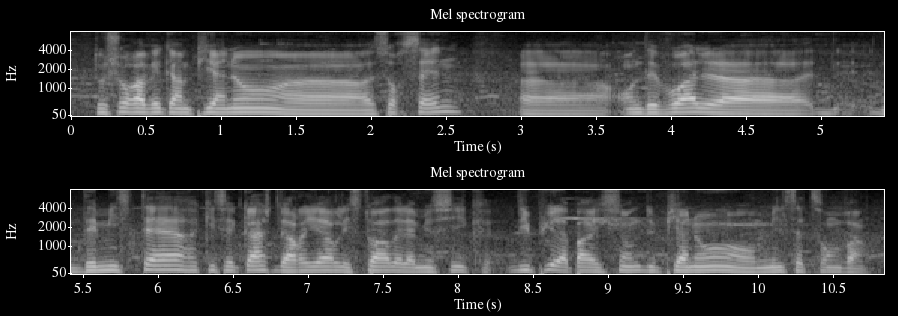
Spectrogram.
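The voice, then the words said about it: Slight foreign accent. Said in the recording (French): “Même vous avez un petit accent.”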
